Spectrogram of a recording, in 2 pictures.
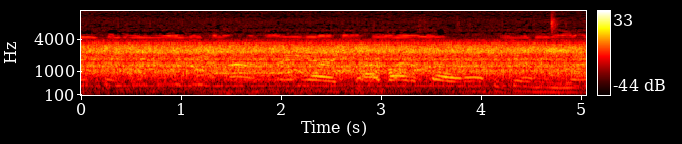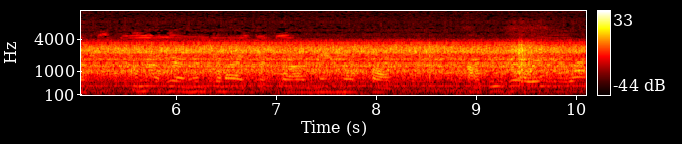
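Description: Hallicrafters shortwave receiver playing band static through its loudspeaker: a steady hiss, cut off above the speech range, with a faint voice from a distant amateur radio station coming through it for most of the time.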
